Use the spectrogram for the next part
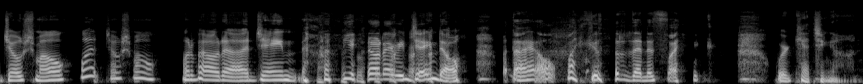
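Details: Adult woman speaking; normal voice.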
